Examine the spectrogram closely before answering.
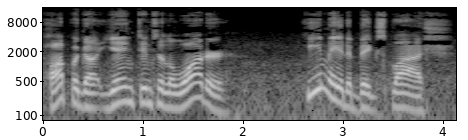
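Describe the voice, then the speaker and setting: A man in his forties reading a children's picture book aloud expressively, in simple, deliberate phrasing. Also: fairly high pitch, very animated, fairly bright tone. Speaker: storyteller reading children's bedtime stories. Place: outdoors on a rainy forested shore. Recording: outdoor ambient noise.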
